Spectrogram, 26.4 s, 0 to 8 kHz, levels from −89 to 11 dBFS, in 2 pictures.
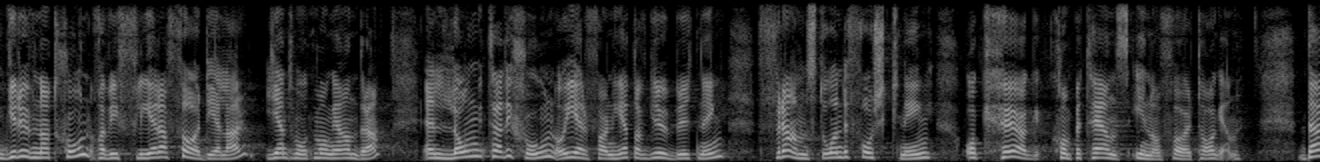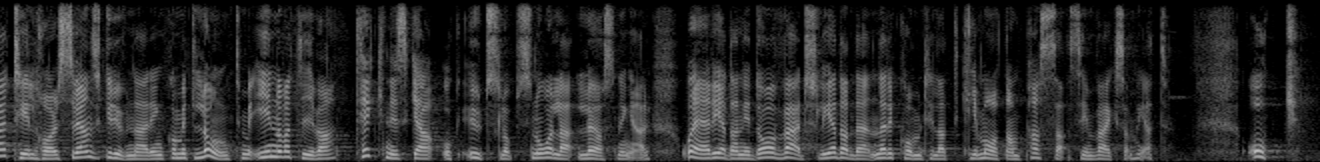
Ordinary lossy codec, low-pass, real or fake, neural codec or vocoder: none; none; real; none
